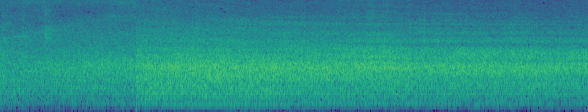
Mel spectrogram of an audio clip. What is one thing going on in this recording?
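Cars and trucks rush steadily along a distant highway.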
